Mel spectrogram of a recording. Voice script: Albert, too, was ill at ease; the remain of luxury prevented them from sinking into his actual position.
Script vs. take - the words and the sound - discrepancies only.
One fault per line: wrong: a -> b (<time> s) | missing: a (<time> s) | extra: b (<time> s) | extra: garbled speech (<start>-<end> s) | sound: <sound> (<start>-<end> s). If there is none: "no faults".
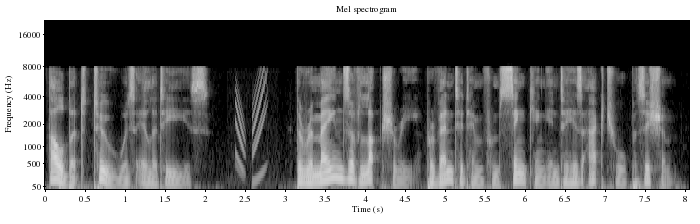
sound: chirp (2.4-2.8 s)
wrong: remain -> remains (3.2 s)
wrong: them -> him (5.3 s)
